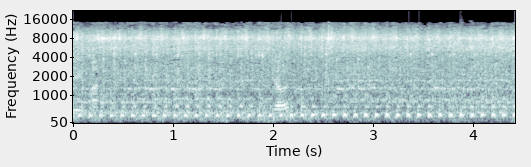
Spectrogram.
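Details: SDLG loader diesel engine at idle, troubleshooting an engine knock without opening the engine: a regular, even knock about three per second, cause unknown.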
